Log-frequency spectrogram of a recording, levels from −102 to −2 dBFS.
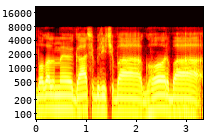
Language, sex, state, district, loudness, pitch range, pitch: Bhojpuri, male, Bihar, Muzaffarpur, -14 LUFS, 115-125 Hz, 120 Hz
